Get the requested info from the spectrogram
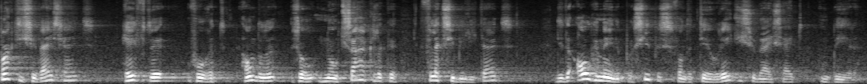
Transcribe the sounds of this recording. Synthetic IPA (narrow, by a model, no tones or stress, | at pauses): prɑk̚tisəʋɛjsɦɛjt | hejftdəvʊːrɦətɦɑndələnzownowtsaːkələkə | flɛksibilitɛjt | didəʔɑlˠχəmejnəprɪnsipəsfɑndətejorejtisəʋɛjsɦɛjt | ɔnd̚bɪːrən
